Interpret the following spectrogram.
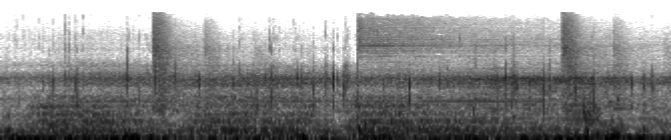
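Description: Underwater sound through a submerged action-camera housing: a dense low rumble of moving water with scattered crackling clicks and a couple of sharper cracks.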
